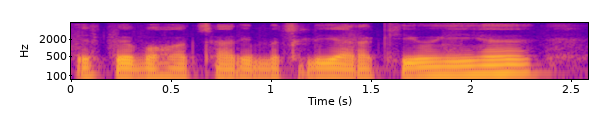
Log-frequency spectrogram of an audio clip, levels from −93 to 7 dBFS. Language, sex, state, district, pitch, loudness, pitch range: Hindi, male, Jharkhand, Garhwa, 95 Hz, -16 LUFS, 90-110 Hz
